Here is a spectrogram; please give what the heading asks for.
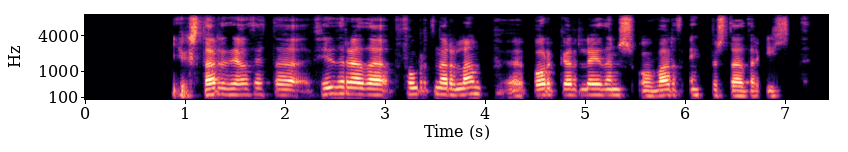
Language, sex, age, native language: Icelandic, male, 20-29, Icelandic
